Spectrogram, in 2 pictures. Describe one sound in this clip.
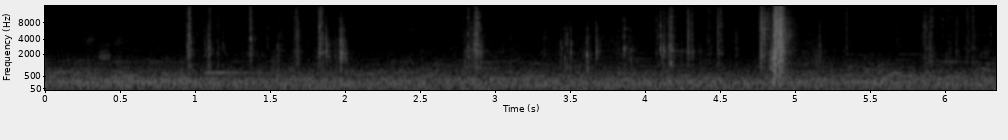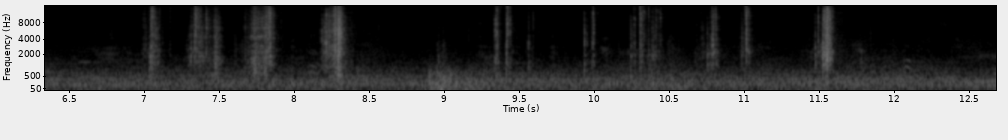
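Metal clicks and clacks as a rifle is handled and loaded.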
